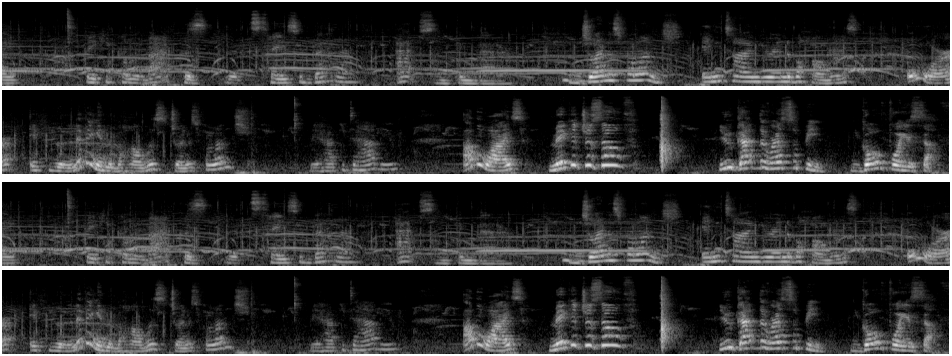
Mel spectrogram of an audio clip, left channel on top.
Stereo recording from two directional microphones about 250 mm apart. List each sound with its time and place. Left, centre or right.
0.0 s speech: centre
12.9 s speech: centre
14.3 s speech: centre
16.6 s speech: centre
